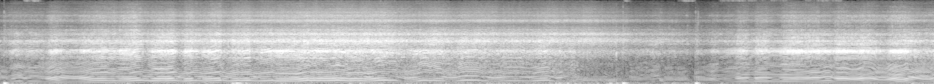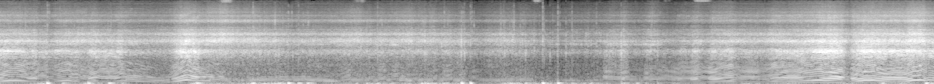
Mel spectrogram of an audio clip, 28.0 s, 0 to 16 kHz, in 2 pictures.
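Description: Yamaha YZ250F four-stroke single-cylinder motocross engine under hard riding, its revs rising and falling over and over through throttle and gear changes, with brief drops in revs around a third and a half of the way through.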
